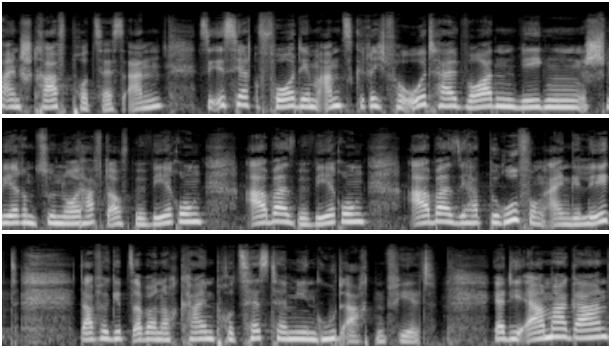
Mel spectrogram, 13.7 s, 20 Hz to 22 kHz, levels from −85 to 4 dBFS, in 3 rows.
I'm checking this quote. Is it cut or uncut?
cut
